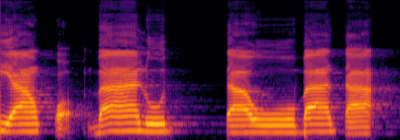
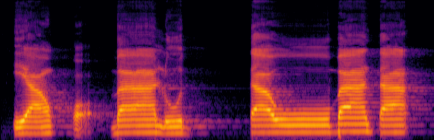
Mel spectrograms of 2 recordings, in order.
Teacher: Bunyi qaf pantulkan tapi jangan berlebihan. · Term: qalqalah sugro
